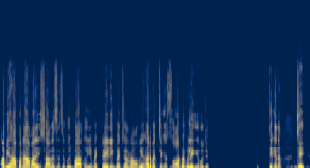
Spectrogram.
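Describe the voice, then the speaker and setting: A man's voice: sits high, animated, quick pace. A middle-aged man teaching an accounting class, calling students "beta" and firing repeated questions at them. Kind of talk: classroom lecture.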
